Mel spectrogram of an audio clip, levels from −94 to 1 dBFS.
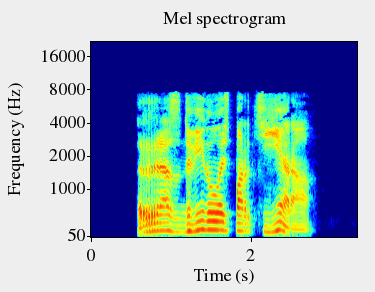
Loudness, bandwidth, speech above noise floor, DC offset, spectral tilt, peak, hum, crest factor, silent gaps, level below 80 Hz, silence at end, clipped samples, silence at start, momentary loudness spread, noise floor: -17 LUFS; 8 kHz; over 73 dB; under 0.1%; -4.5 dB/octave; -2 dBFS; none; 18 dB; none; -54 dBFS; 0.6 s; under 0.1%; 0.6 s; 7 LU; under -90 dBFS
